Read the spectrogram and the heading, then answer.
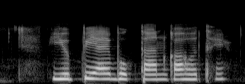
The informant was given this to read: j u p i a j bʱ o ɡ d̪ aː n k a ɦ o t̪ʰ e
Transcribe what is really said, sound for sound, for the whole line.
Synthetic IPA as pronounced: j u p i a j bʱ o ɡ t̪ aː n k a ɦ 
